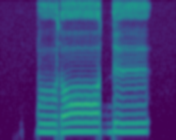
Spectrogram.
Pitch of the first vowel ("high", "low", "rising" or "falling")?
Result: low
